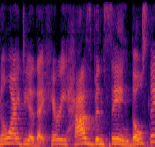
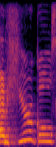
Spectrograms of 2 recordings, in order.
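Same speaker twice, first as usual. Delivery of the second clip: ordinary talk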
